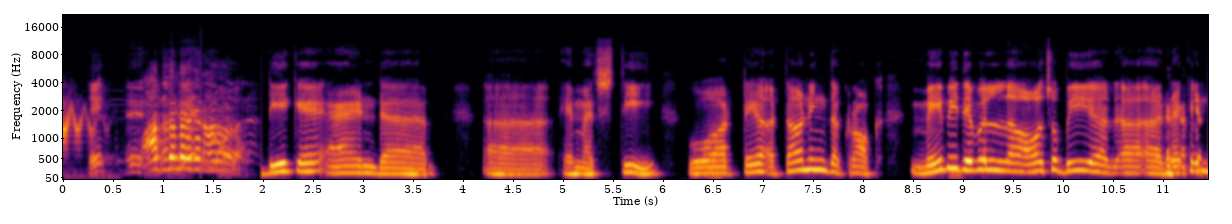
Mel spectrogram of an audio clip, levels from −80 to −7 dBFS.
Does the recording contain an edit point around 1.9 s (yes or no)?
yes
